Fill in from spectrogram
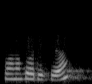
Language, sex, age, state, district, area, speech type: Odia, female, 45-60, Odisha, Angul, rural, conversation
